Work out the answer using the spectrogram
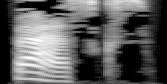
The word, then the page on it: basques: British English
